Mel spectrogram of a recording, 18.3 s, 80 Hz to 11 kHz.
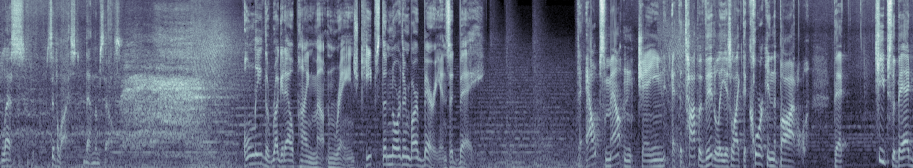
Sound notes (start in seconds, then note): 2.4 horse neighing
